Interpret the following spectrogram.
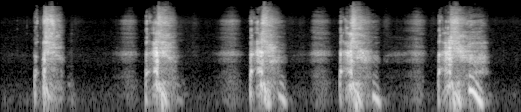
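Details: Adult with a lingering cold, blocked and runny nose and sore throat, in repeated sneezing fits: a run of five forceful sneezes, each preceded by a short inward gasp, in a quiet room.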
